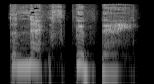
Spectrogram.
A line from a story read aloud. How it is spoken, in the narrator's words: Malfoy whispered when he finally stopped crying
